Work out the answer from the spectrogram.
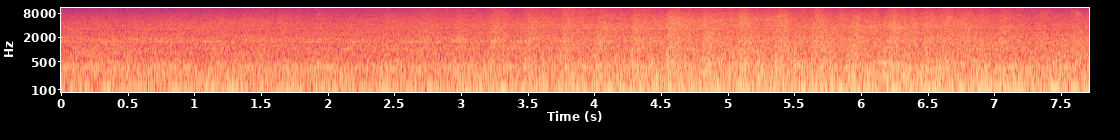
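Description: Covered hopper cars of a freight train rolling past: a steady rumble of steel wheels on the rails with clicking from the wheels over the rail joints, a little louder in the second half.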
